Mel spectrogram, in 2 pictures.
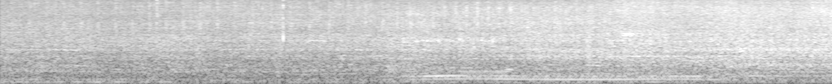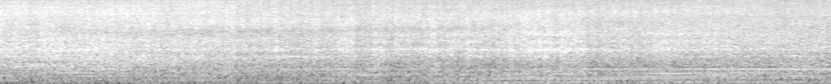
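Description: Engines of classic cars and a Mercedes-Benz van running at low speed as they drive slowly past one after another, louder from about three seconds in.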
